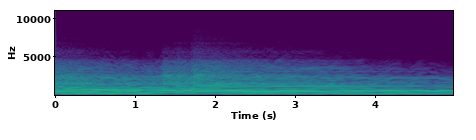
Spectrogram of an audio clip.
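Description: Overdriven electric guitar: a 1979 Ovation UK2 played through distortion, with a loud, thick chord ringing with long sustain, a fresh strum near the middle, then a slow, steady decay, with no voices.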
